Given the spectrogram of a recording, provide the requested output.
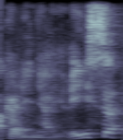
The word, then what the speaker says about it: calignairis: C-A-L-I-G-N-A-I-R-I-S. Voilà, la calignairis. Donc si vous dites mon calignaire, mon chéri, et ma calignairis, ma chérie.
